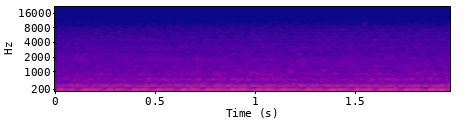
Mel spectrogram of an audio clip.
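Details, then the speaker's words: 1999 Porsche 996 Carrera Tiptronic flat-six, first cold start after an engine-out service with oil level checked perfect; steady, even, smooth idle with no knocks or ticks, sounding normal. "okay so let's see what happens powering up doing quick oil check yep oil level is perfect Auto all right let's see how she does sounds great"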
